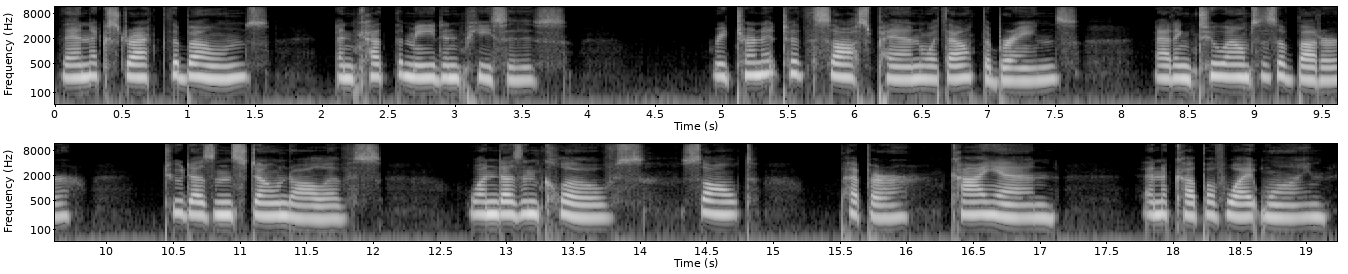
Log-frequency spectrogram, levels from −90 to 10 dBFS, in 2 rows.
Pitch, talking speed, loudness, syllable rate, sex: 220 Hz, 120 wpm, -17 LUFS, 4.2 syllables/s, female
